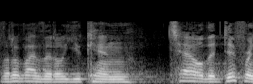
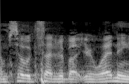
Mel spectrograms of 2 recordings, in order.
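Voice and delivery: ordinary talk

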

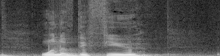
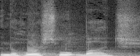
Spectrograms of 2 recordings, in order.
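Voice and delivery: ordinary delivery, nothing marked

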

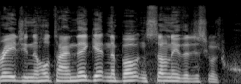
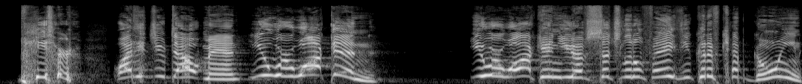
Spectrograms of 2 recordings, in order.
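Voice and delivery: put-on, gently disappointed, let-down pleading, very high; 13 semitones higher than usual. Voicing Jesus speaking to Peter after Peter doubted: imitating Jesus, disappointed. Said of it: "Jesus just being disappointed for Peter's sake".

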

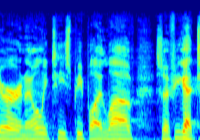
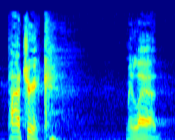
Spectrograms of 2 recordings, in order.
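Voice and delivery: put-on Irish lilt, pitched lower; 3 semitones lower than usual. Thanking someone during a church service, in an irish lilt. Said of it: "You have to say Patrick with an Irish lilt".

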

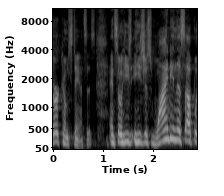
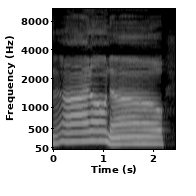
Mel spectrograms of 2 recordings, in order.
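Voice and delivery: put-on gloomy donkey voice; 3 dB louder than usual. Reminding listeners of a cartoon character's attitude: Eeyore voice. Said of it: "You remember Eeyore?".

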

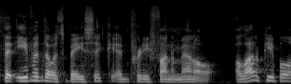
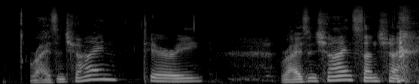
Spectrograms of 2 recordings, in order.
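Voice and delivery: tender, sweet, gentle, motherly voice; 2 semitones higher, 4 dB quieter than usual. Acting out your mother coming in to wake you up, imitating mother's sweet, gentle voice. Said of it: "She would come in with a sweet, gentle voice".

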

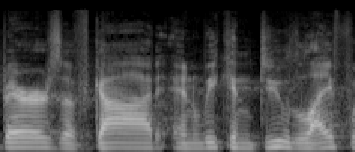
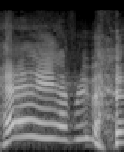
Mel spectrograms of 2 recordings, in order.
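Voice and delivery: cheery voice pitched much higher. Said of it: "she's like".

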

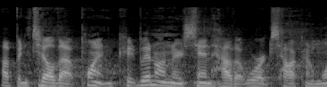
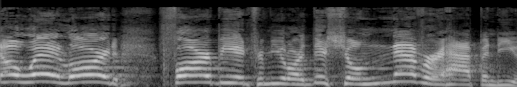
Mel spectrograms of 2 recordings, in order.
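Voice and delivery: shrill, very loud, high, drawn-out raised voice; 14 semitones higher, 16 dB louder than usual. Acting out Peter rebuking Jesus: raised voice. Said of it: "he says it with a raised voice".

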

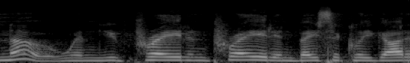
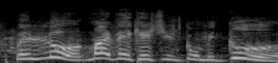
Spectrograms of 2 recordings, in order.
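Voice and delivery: put-on very loud, high-pitched Cajun accent; 5 semitones higher, 9 dB louder than usual. Retelling what an elderly guest said after being prayed for: imitating a Cajun accent. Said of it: "this Cajun voice comes".

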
